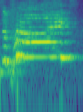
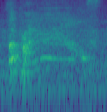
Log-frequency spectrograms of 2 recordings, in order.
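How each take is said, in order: First: It is shouted loudly. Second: It is said very quietly.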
